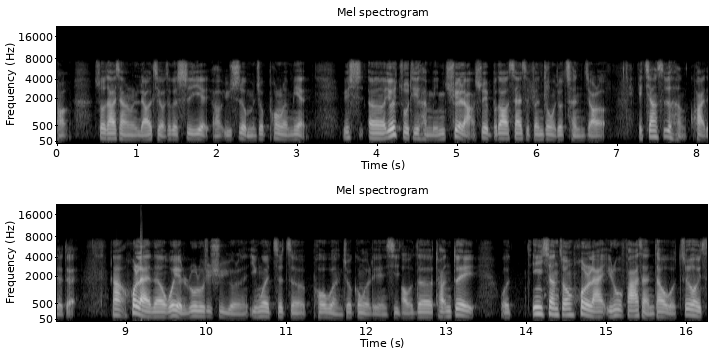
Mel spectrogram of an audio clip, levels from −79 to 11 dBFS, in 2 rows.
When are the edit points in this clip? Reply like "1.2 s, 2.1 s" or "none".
10.0 s, 12.4 s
